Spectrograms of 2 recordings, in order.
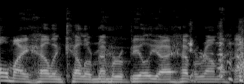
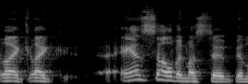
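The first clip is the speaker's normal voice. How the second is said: ordinary talk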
